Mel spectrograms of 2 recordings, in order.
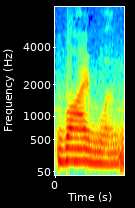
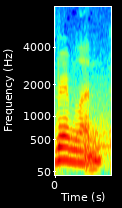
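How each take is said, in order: First: The first vowel is long, as in 'rhyme'. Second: The first vowel is short, as in 'rhythm'. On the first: The speaker calls it wrong. "It's not Rhymlin" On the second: The speaker calls it right. "I've been saying Rimlin"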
